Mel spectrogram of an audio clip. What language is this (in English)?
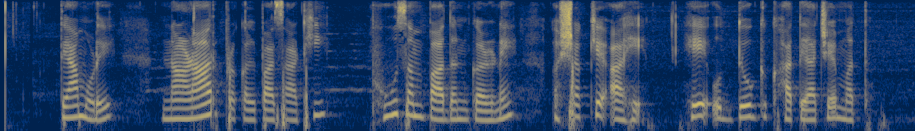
Marathi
